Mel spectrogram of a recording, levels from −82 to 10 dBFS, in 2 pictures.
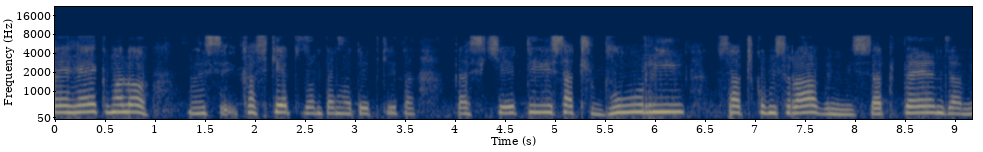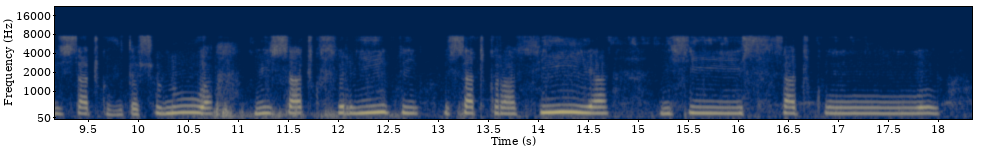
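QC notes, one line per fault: Throughout: Speex codec. The speech comes out noisy and hoarse because this CELP coder has few bits left for the excitation. The rasp fits a rate around 10 kbps, and nothing at all gets through above 7.7 kHz.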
